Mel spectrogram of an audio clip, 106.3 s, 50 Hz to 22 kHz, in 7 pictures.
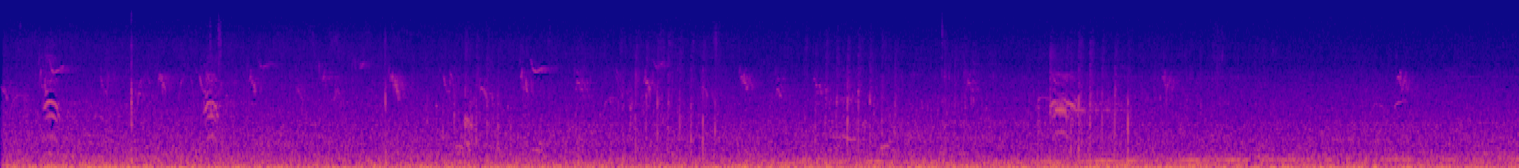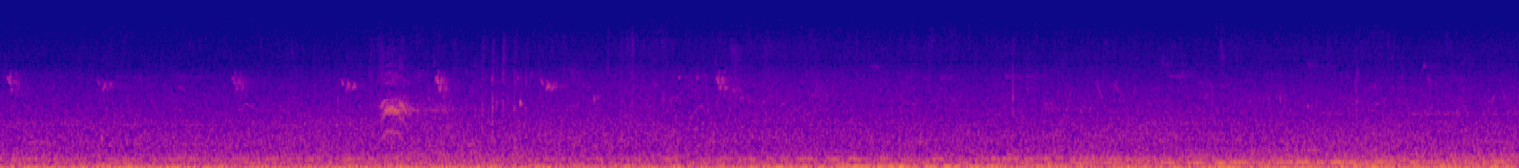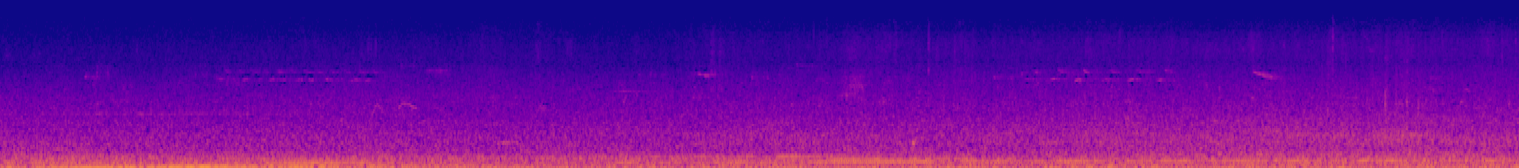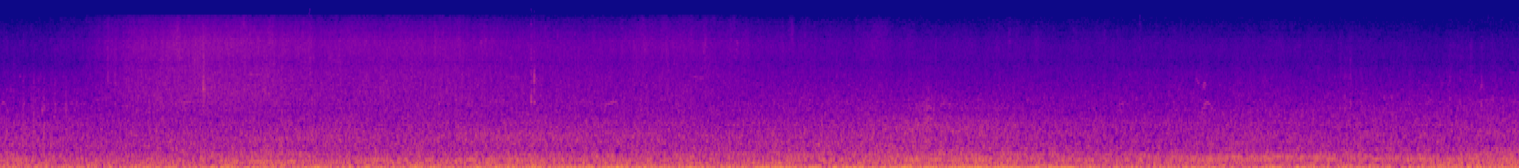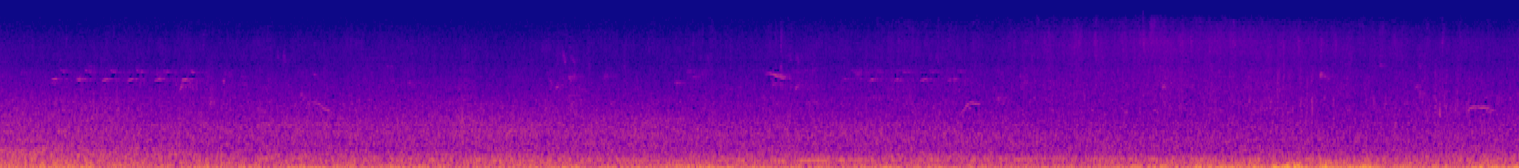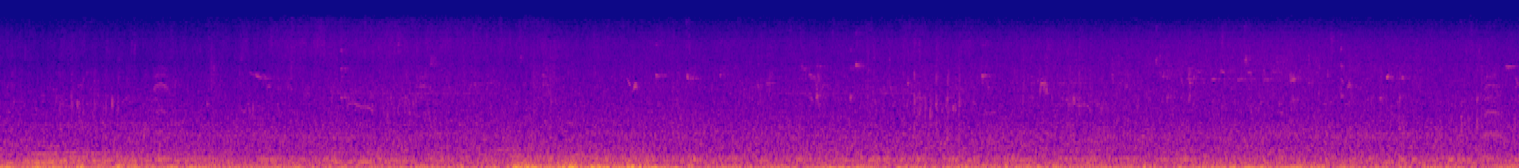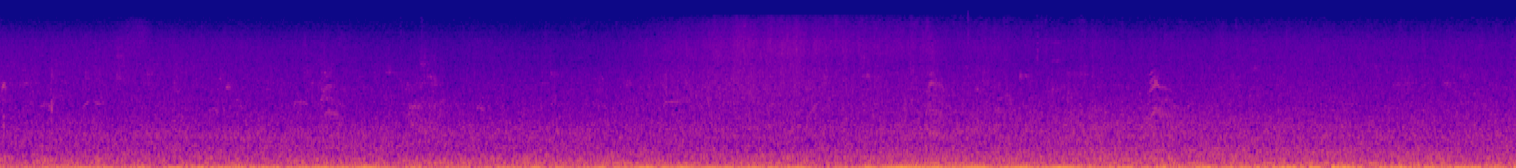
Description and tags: lake 1 3ch
Birds on small lake in the city. Flapping of wings. Cawing birds. Noise of leaves. Rumble of city in the background.
Recorded: 16-06-2013.
XY-stereo + central channel variant.
Tascam DR-40 internal mic + Pro Audio TM-60
It isn't 2.1 sound! It's stereo + central channel which recorded by super-directional microphone.
See also:
field-recording, ambient, Russia, background, noise, ambience, atmosphere, rumble, lake, background-sound, wings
